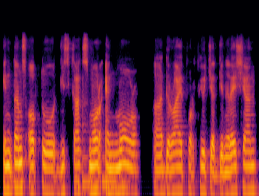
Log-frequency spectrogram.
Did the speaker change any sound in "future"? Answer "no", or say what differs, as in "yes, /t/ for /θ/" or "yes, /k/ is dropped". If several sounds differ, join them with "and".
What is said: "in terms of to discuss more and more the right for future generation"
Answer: no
